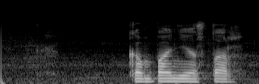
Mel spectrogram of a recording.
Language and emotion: Russian, neutral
